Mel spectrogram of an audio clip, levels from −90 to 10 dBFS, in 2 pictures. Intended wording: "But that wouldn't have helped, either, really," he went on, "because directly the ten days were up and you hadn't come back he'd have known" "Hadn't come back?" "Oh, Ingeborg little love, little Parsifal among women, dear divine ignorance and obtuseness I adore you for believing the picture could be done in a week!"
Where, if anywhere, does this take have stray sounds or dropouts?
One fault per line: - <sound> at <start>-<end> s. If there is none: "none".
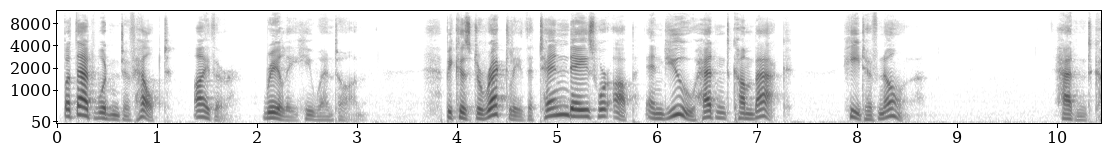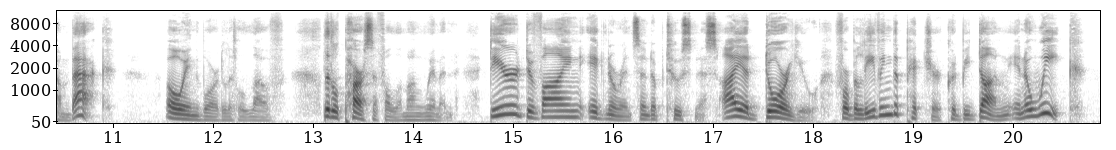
none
